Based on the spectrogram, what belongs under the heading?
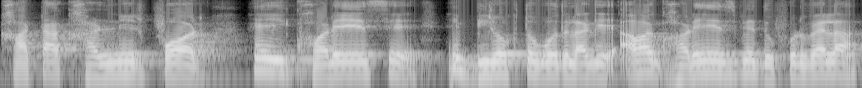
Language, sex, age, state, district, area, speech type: Bengali, male, 30-45, West Bengal, Nadia, rural, spontaneous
